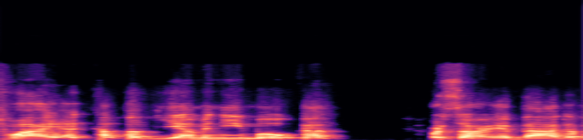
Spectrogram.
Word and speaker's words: Mocha: over it this town is called MAA you pronounce it as mocha it's not the thing again they charge $6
